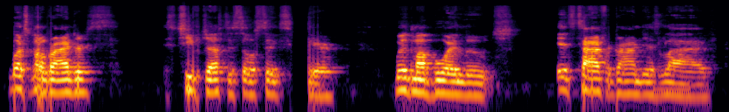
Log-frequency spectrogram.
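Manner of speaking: gloomy, low-energy, deliberately melancholy, rattled off. A show host greets the grinders to open the show, deliberately melancholy. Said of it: "I'm coming in melancholy on purpose".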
